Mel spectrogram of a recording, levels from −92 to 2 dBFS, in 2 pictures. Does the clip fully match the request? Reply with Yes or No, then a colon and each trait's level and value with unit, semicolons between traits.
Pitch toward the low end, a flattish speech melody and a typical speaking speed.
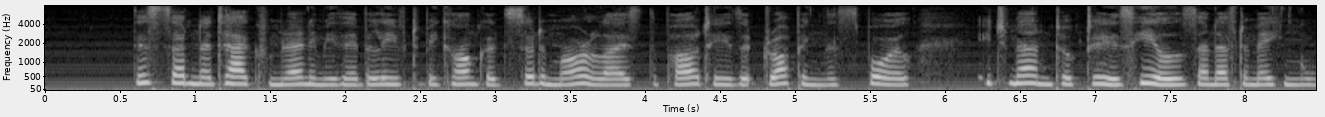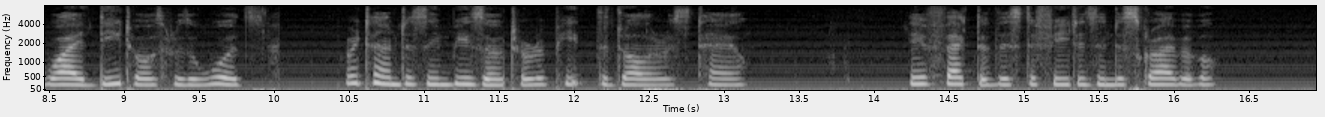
No: high, 220 Hz; narrow, 1.9 semitones; average, 175 wpm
